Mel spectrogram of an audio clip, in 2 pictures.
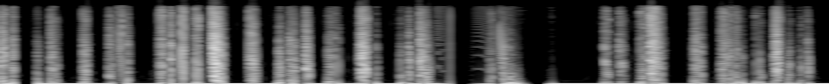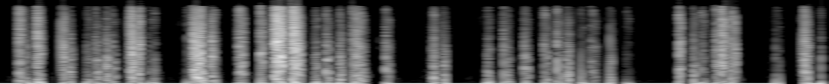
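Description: Heavily distorted, clipped electronic audio chopped into rapid stuttering bursts, many per second, with brief dropouts, the longest about two and a half seconds in. This is a logo jingle mangled with 'G Major' pitch and stutter effects.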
